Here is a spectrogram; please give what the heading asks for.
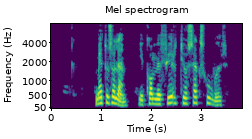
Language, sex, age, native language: Icelandic, female, 50-59, Icelandic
